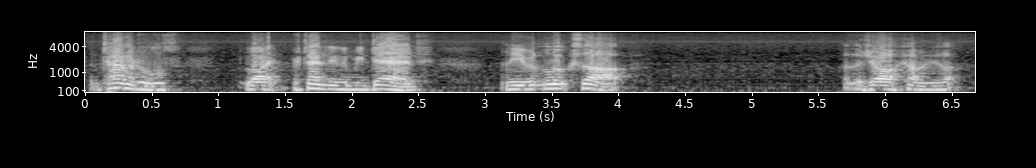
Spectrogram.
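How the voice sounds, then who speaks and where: A man recounting a tabletop fantasy roleplay session as game master, casual and improvised, in a halting, informal way with some throat clearing. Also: on the high side, fairly bright tone. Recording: dull lo-fi audio with faint noise.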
